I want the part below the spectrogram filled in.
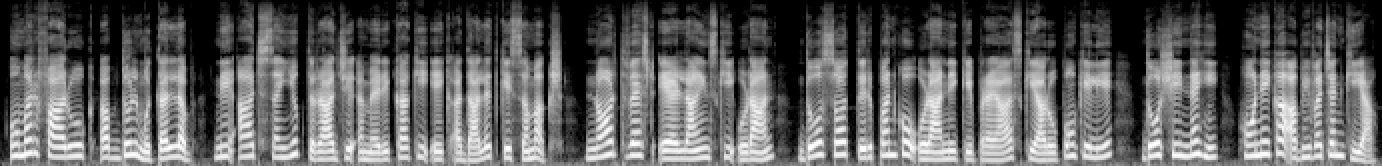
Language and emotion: Hindi, neutral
